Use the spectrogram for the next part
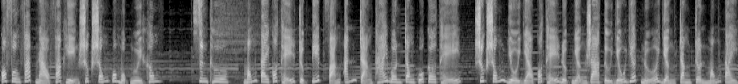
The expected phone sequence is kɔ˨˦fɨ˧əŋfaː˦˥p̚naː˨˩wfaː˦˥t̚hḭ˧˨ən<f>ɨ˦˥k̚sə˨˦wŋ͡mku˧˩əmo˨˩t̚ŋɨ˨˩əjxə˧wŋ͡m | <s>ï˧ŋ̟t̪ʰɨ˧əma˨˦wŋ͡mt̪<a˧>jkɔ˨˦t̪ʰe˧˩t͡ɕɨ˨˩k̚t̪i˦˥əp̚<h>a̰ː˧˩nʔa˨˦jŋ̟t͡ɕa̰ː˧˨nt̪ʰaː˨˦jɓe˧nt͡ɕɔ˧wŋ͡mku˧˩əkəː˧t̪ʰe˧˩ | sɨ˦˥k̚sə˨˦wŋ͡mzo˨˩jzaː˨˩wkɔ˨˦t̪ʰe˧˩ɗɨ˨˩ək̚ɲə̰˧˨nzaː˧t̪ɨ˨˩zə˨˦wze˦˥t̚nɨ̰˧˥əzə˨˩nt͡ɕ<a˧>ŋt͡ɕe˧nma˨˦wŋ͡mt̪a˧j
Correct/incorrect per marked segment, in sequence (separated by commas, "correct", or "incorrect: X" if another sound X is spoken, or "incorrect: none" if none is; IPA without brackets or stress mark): incorrect: s, correct, correct, incorrect: f, correct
